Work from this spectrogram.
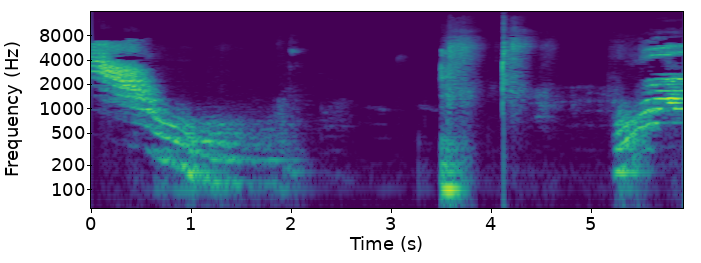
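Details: Kitten in a cute cat compilation giving a sharp meow that starts high and slides steeply down into a low growly tail, then silence, a couple of soft thumps and a click, and a rising cry at the end.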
